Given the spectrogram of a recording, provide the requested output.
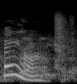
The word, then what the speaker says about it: Beorn: Bayon.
